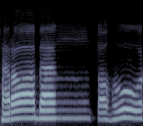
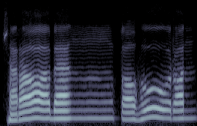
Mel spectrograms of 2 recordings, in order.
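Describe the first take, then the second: First: The last word ends with a long a. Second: The last word ends with an n sound. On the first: The reading stops at this word. "এক জবর বাদ দিয়ে একালিপ টেনে পড়তে হয়" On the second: The reading continues on without stopping. "এভাবে পড়তে পারেন"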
